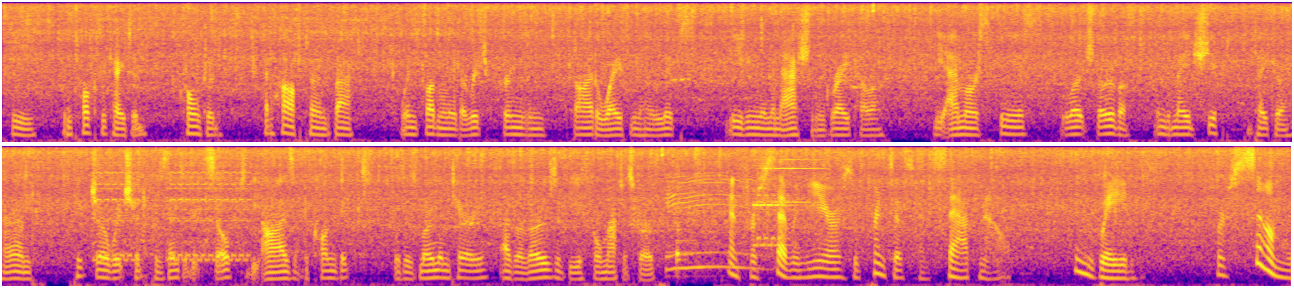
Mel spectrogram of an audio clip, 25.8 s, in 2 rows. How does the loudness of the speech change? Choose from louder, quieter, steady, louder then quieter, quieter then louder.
steady.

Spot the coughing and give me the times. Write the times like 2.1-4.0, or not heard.
not heard.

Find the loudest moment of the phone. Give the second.
20 s.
